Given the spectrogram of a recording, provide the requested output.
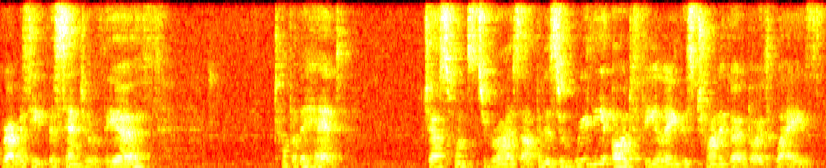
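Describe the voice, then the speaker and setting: Relaxed and calm, a woman with an Australian accent speaks at a moderate pace with fairly even intonation, amid audible room echo and noticeable background noise. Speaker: movement and relaxation instructor. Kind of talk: guided movement class. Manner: relaxed, calm.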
